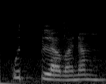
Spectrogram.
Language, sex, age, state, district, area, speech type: Sanskrit, female, 18-30, Odisha, Bhadrak, rural, read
